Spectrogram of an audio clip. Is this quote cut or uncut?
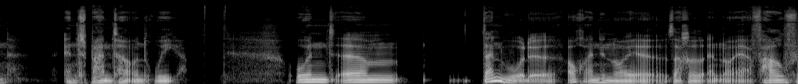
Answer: uncut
